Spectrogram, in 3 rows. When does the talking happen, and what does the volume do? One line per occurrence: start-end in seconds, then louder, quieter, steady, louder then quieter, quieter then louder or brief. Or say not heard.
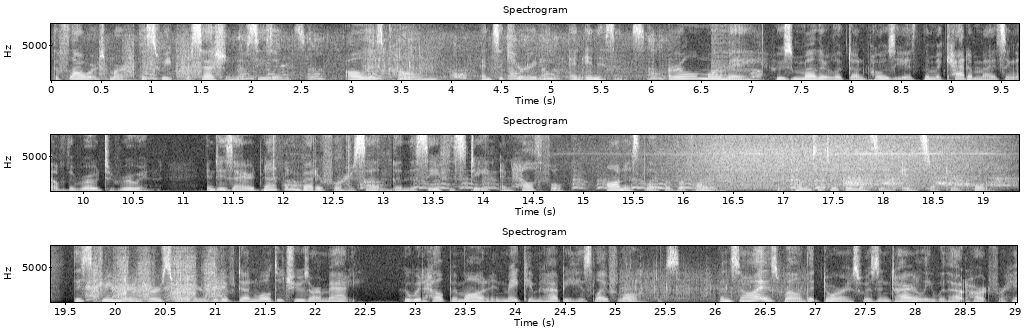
0.0-28.9 steady.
